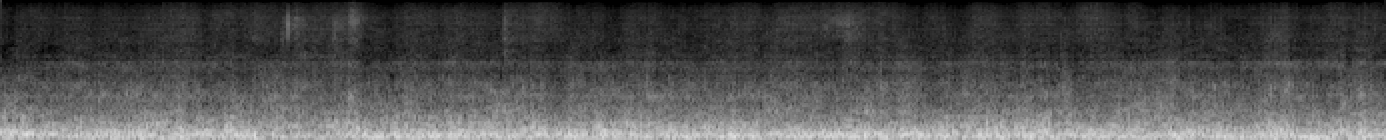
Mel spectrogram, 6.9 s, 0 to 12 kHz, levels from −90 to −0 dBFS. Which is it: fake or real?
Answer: fake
